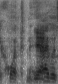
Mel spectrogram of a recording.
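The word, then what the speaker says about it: Haut-Médoc: Yeah, you would say Haut Medoc.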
